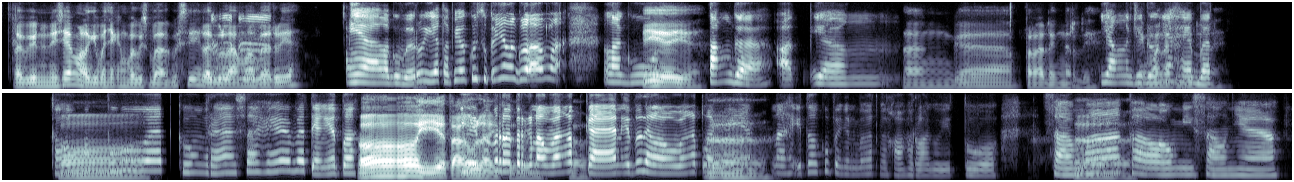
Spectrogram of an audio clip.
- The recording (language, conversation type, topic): Indonesian, podcast, Apa hobi favoritmu, dan kenapa kamu menyukainya?
- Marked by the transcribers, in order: joyful: "tapi aku sukanya lagu lama"; tapping; singing: "Kau membuatku merasa hebat"; drawn out: "Oh"; in English: "nge-cover"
